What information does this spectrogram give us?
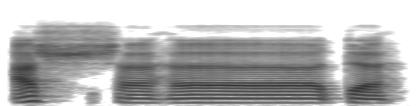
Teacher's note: sinnya ada tasdidnyanya dibaca dobel ha fathah Alif Mad thii kemudian ta marbut fathah karena wakaf dibaca ha Sukun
